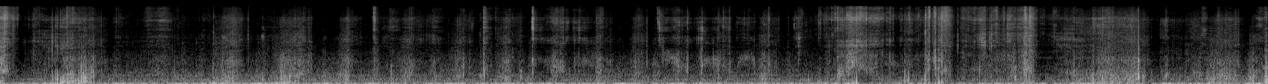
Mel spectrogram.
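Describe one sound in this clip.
A woman chews and crunches food close to a microphone.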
